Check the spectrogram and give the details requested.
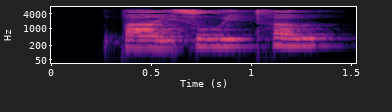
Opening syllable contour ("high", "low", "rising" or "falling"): low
